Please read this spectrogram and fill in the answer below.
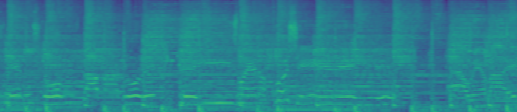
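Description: A live rock band playing: drums keeping a steady beat under bass and electric guitars, with a lead melody that bends up and down.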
